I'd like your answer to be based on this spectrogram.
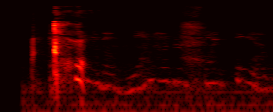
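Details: A baby gives one quick sneeze with a tiny catch just before, then soft cooing and smiling.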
